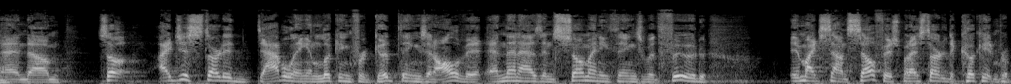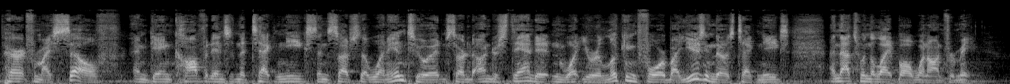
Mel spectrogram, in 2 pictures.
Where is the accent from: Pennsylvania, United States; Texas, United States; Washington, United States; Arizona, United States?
Washington, United States; Seattle; So I grew up here in the Seattle area, and there's quite a strong Latvian community here in the Seattle area.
